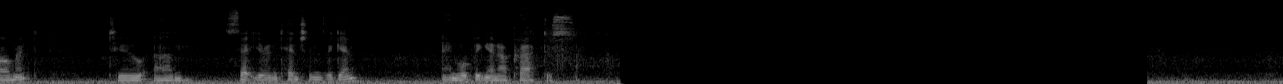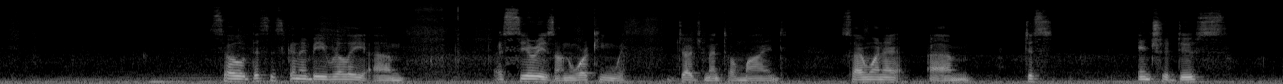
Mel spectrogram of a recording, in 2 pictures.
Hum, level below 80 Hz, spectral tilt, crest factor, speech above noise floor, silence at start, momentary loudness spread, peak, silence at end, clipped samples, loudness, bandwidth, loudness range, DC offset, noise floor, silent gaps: none; -48 dBFS; -6 dB/octave; 20 dB; over 58 dB; 0 s; 19 LU; -14 dBFS; 0 s; under 0.1%; -33 LUFS; 17.5 kHz; 16 LU; under 0.1%; under -90 dBFS; 6.28-11.47 s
